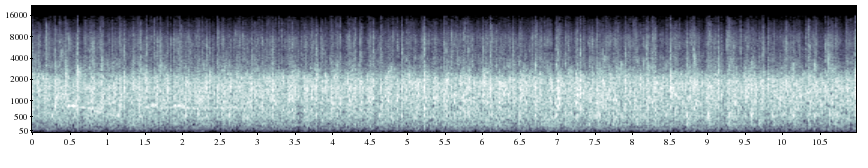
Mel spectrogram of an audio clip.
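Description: Audience applauding at the end of a speech: dense, sustained clapping from many hands at an even level.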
